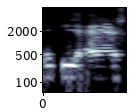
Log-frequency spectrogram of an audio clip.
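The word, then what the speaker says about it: Nikki A.S.H.: Quit calling her Nikki Ash. She's what... not Nikki Ash. It's Nikki ASH. So you're just supposed to spell it? Yep. I guess because people kept saying Nikki Ass.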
